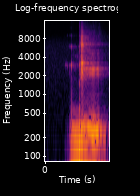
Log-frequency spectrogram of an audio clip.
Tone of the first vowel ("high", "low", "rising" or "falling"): low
